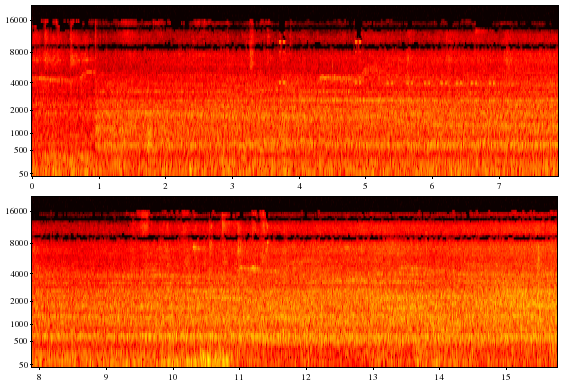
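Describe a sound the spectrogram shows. A locomotive hums as it slowly approaches.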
